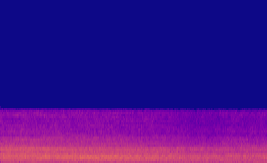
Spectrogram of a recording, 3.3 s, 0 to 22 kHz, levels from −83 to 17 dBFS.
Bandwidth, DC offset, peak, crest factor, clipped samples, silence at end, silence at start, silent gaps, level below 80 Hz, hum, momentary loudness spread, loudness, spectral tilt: 7.6 kHz; under 0.1%; -12 dBFS; 14 dB; under 0.1%; 0 s; 0 s; none; -74 dBFS; none; 6 LU; -26 LUFS; -3.5 dB/octave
